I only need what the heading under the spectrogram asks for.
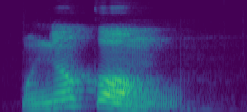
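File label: "menyokong", Malay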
